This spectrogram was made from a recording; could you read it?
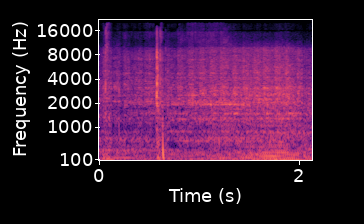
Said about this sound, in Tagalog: Buksan nga natin yung aircon.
